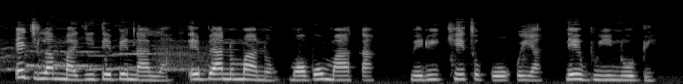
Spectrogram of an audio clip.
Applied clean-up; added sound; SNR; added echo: none; Chicken, rooster; 18 dB; none.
